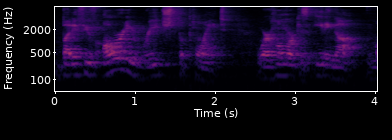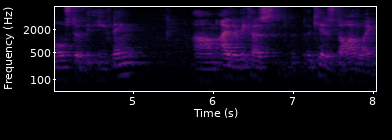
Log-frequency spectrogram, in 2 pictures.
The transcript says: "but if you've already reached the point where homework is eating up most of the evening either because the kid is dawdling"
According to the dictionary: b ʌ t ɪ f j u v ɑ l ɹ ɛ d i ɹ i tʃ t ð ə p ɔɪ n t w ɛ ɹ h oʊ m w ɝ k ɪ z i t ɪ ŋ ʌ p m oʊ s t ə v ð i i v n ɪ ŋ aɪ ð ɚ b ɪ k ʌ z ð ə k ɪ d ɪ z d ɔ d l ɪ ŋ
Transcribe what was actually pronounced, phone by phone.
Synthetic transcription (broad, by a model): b ʌ t ɪ f j u v l ɹ ɛ d i ɹ i tʃ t ð ə p ɔɪ n t w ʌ ɹ h oʊ m w ɝ k ɪ z i t ɪ ŋ ʌ p m oʊ s t ə v ð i i v n ɪ ŋ aɪ ð ɚ b ɪ k ʌ z ð ə k ɪ d ɪ z d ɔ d l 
